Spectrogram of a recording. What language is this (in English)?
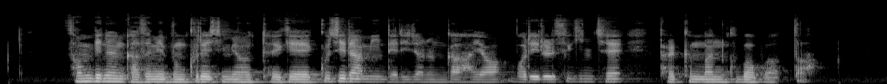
Korean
